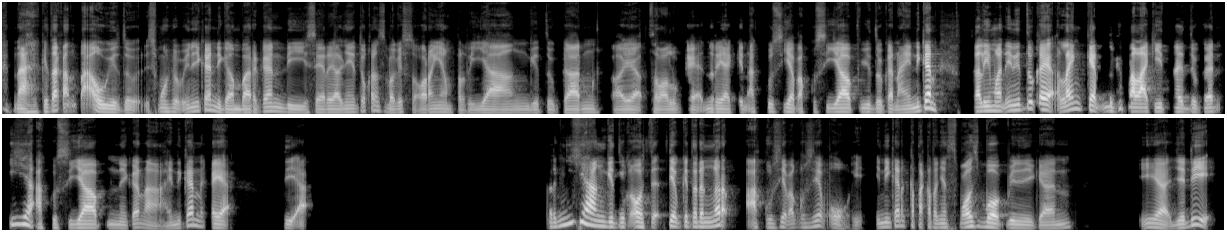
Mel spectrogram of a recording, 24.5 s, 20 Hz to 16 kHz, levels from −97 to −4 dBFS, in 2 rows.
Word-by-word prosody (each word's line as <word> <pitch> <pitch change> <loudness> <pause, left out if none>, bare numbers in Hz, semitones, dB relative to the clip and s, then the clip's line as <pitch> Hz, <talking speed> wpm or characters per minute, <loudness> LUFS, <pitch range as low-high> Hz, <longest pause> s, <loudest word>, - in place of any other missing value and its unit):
Nah 105 +1 +4
kita 105 - +2
kan - - -1
tahu 110 -3 +2
itu, 95 -1 -6
SpongeBob 115 -1 -7
ini 130 +4 -3
kan, - - +5
digambarkan 105 +2 -1
di 100 -3 -5
serialnya 100 +2 -3
itu - - -10
kan, - - -5
sebagai 105 -6 -6
seseorang 105 0 -4
yang 100 - -8
periang 90 +1 -4
gitu 90 -1 -9
kan, 95 +2 -1 0.2
kayak 95 +1 -3
selalu 95 -1 -3
kayak 95 - -3
neriakin, 100 -2 -3
"Aku 115 +3 -7
siap 115 0 -2
aku 110 - -17
siap." 115 0 +3
Gitu 115 -1 -6
kan. 100 - -1
Nah 95 - 0
ini 120 +6 0
kan, 225 -6 +10 0.3
kalimat 145 +2 +4
ini 160 +4 +1
tuh 215 - +1
kayak 185 - +7
lengket 200 +1 +6
di 135 - -3
kepala 125 -1 +8
kita, 120 -2 -2
tuh 110 - -8
kan, 120 +1 +1 0.2
"Iya, 225 0 0
aku 115 0 -5
siap." 110 +1 +2
Ini 105 -2 -7
kan, - - 0
nah - - -5
ini 110 - -8
kan, 185 0 -1
kayak 115 -1 +2 0.5
dia - - -3 2.4
terngiang 195 - +3
gitu, 140 -1 -1
oh, 150 - +5
t - - -4
tiap 160 -3 +3
kita 150 -2 -1
dengar, 145 +6 +3 0.2
"Aku 125 -1 -3
siap 120 - -5
aku 130 +2 -16
siap." 170 +4 -5
Oh, - - -7
i - - -14
ini 130 +3 -4
kan, 165 +4 -1
kata-katanya 125 -5 -4
Spongebob 140 -1 +2
ini 105 -3 -3
kan. 100 +4 -4 0.7
Iya, 130 -1 +1
jadi, 135 - +2
115 Hz, 180 wpm, -25 LUFS, 100-135 Hz, 2.4 s, kan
